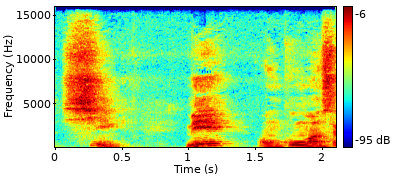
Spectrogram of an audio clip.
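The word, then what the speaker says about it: 姓: Quand il est collé à la clé de la femme, ça se prononce xing.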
